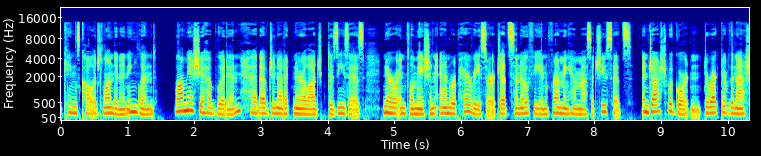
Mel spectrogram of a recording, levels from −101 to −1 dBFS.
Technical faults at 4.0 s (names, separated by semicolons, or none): none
